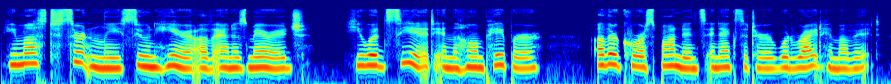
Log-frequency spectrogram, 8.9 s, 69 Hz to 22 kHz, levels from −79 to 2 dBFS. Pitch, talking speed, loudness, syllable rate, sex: 225 Hz, 170 wpm, -18 LUFS, 4.8 syllables/s, female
